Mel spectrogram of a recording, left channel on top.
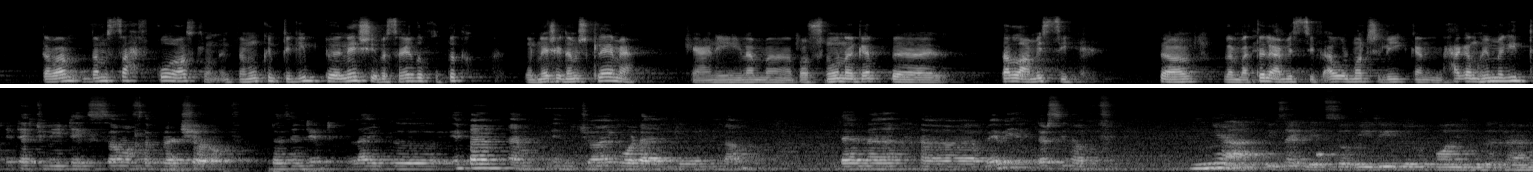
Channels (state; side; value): different; both; correlation 0.01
